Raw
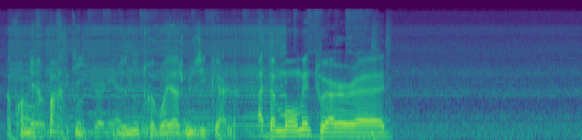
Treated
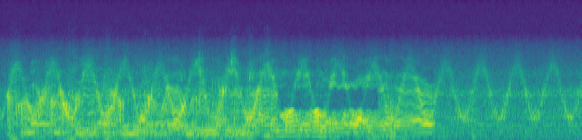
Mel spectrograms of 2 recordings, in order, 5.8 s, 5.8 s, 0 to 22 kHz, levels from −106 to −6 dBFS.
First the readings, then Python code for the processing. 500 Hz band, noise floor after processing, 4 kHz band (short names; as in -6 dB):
+7.0 dB, -37 dBFS, +5.5 dB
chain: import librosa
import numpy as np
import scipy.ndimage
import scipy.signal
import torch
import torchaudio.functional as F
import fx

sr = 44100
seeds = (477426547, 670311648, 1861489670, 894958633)

p1 = fx.reverse_delay(x, sr, ms=433, wet_db=-0.5)
p2 = fx.spec_erase(p1, sr, start_s=2.74, length_s=1.05, low_hz=850.0, high_hz=1700.0)
p3 = fx.peak_eq(p2, sr, hz=970.0, db=15.0, octaves=1.6)
p4 = fx.over_compress(p3, sr, threshold_db=-31.0, ratio=-1.0)
p5 = p3 + F.gain(torch.from_numpy(p4), 2.5).numpy()
p6 = fx.quant_dither(p5, sr, seeds[0], bits=6, dither='triangular')
p7 = fx.air_absorb(p6, sr, metres=290.0)
p8 = fx.doubler(p7, sr, ms=29.0, db=-5.0)
p9 = p8 + fx.echo_single(p8, sr, ms=524, db=-21.0, dry=0)
p10 = fx.vibrato(p9, sr, rate_hz=12.0, depth_cents=48.0)
p11 = fx.bell_lfo(p10, sr, hz=2.8, low_hz=650.0, high_hz=3200.0, db=13)
y = F.gain(torch.from_numpy(p11), -7.5).numpy()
